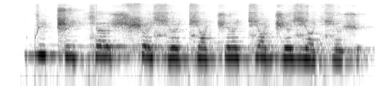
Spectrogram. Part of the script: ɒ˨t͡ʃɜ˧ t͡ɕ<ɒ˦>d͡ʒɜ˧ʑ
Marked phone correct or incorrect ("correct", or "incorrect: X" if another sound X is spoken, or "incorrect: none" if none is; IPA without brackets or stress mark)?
correct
